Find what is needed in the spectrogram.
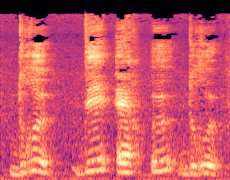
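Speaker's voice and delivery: "D R E" letter by letter, then "dre"; spelled out. Shown as a demonstration. Teacher breaking down the second syllable for children, spelled out. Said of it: "attaquer la deuxième syllabe".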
